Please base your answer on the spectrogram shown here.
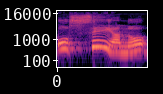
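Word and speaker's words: océano: A palavra oceano, a sílaba tônica é oce, é se.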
